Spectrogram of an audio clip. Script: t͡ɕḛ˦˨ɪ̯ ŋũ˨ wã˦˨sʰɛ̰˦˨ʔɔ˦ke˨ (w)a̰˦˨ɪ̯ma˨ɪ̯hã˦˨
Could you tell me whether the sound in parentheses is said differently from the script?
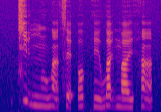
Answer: no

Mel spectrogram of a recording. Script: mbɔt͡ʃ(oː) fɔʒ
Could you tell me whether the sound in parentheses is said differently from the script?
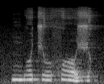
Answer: no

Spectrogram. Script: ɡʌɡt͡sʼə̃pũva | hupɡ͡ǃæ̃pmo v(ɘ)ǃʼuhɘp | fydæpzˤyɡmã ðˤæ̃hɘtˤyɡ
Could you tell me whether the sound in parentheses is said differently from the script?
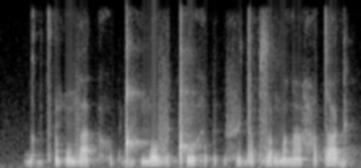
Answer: no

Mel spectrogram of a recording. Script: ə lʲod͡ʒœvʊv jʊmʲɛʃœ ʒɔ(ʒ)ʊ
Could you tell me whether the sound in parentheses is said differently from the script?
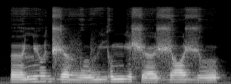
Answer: no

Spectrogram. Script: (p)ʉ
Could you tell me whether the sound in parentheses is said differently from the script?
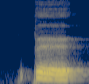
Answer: no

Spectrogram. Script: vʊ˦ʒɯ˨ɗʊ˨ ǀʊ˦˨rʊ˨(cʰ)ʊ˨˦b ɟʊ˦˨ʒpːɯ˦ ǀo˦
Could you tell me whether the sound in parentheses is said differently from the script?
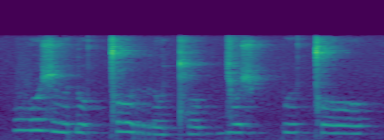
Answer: no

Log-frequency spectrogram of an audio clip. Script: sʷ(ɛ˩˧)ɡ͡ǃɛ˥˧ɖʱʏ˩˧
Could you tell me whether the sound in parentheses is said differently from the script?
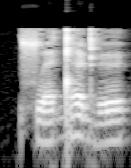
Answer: no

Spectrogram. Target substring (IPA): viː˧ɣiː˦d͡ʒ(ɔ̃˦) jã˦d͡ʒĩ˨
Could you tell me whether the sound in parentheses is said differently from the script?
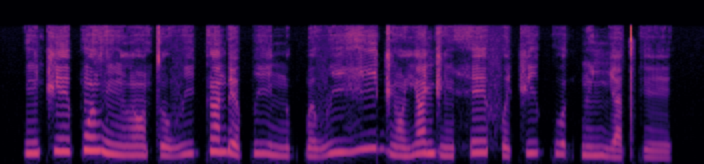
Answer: yes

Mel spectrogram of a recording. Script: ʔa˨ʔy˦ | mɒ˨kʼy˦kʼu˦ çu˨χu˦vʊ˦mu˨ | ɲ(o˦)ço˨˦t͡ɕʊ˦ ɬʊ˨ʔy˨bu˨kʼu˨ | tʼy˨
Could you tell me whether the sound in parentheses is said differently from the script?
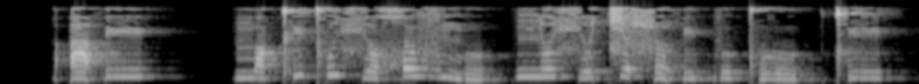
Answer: no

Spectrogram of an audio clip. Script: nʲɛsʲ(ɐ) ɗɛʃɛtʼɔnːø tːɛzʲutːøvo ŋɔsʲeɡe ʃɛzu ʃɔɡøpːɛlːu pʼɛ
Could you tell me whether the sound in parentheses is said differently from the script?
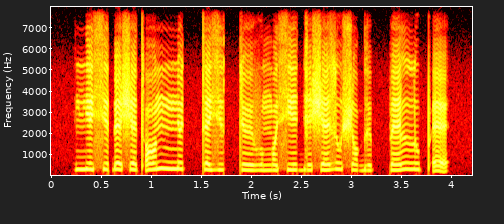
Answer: no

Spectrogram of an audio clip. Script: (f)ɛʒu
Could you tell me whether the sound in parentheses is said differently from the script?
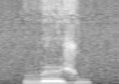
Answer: yes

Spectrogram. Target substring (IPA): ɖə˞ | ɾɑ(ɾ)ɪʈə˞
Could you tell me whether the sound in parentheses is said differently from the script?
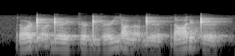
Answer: no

